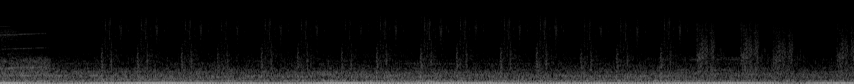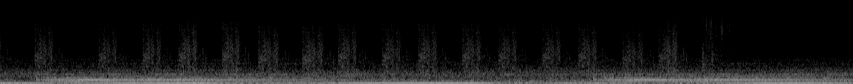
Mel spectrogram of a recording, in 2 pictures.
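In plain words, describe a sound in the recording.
Footsteps tap quickly and evenly on a hard floor.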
